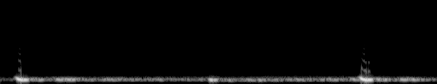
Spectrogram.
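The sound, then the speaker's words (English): Fin whale song: low pulsed chirps sweeping downward, three in a slow regular rhythm, sitting over a steady low rumbling hum with no talk. “These fin whale songs are usually treated as noise by seismologists because they muddy up data gathered at the bottom of the ocean.”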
